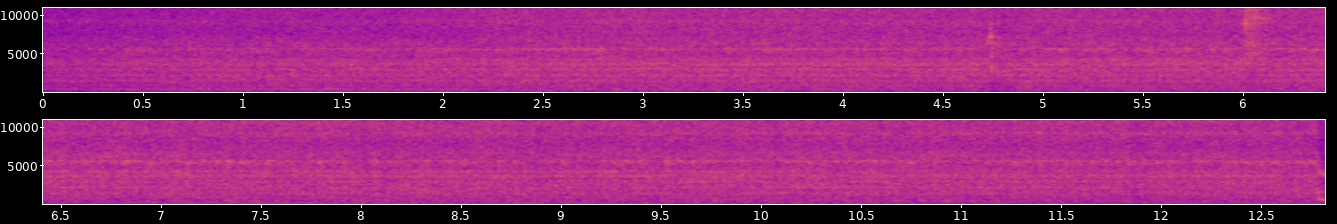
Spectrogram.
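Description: A car engine idling steadily, a low even hum that grows deeper and stronger about six seconds in.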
